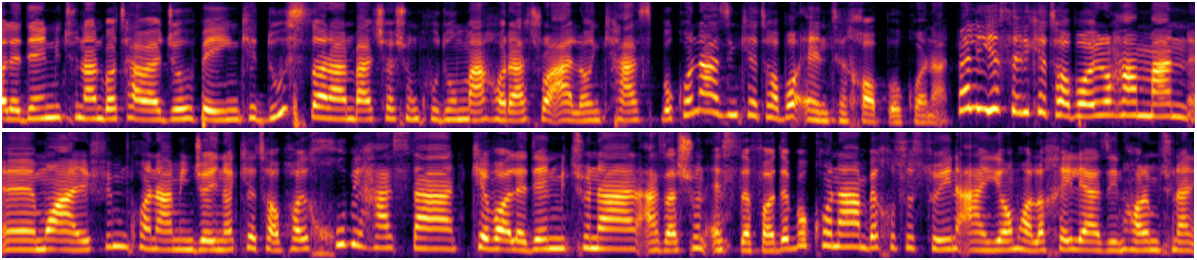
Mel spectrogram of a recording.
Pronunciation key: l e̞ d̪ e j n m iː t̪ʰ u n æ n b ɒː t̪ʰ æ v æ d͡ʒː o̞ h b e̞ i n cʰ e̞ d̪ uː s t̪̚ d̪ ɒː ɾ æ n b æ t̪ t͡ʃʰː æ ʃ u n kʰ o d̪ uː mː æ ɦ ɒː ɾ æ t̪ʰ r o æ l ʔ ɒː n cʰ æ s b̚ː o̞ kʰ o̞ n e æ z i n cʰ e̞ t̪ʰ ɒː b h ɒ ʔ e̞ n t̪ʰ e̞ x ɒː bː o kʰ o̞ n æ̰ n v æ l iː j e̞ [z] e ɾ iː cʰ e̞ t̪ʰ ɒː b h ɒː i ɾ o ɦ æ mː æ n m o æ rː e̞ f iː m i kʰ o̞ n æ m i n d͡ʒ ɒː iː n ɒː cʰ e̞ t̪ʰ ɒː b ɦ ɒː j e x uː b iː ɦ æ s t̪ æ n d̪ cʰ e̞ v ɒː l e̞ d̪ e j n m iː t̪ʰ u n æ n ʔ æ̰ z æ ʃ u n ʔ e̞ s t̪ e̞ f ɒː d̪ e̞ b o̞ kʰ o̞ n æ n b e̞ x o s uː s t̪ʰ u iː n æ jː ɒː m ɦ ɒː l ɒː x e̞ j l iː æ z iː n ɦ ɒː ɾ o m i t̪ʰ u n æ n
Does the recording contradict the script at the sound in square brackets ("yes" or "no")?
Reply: yes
